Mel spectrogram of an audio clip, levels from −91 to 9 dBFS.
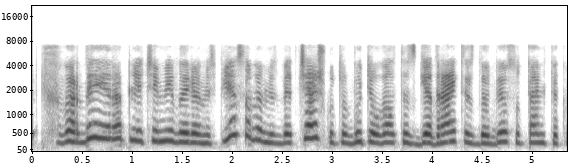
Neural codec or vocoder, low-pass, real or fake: codec, 16 kHz, 2 kbps, FreqCodec, smaller model; 7.2 kHz; fake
